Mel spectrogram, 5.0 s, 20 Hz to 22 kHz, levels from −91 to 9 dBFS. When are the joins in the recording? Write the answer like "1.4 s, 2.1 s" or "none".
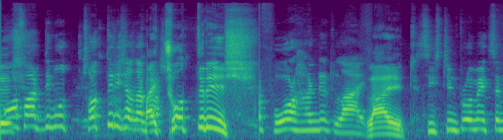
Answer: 2.7 s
